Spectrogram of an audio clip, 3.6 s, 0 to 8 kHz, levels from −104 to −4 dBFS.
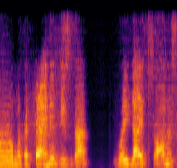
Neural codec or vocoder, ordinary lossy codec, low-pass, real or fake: codec, 44.1 kHz, 0.9 kbps, DAC; none; 7.2 kHz; fake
